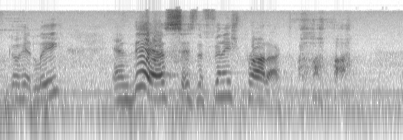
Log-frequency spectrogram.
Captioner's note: laughs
